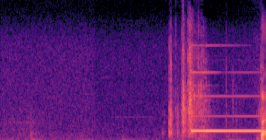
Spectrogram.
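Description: A short bell-like ding about a second and a half in, one steady tone held for about half a second, after a near-quiet first second. It is a quiz sound effect marking a correct answer.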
